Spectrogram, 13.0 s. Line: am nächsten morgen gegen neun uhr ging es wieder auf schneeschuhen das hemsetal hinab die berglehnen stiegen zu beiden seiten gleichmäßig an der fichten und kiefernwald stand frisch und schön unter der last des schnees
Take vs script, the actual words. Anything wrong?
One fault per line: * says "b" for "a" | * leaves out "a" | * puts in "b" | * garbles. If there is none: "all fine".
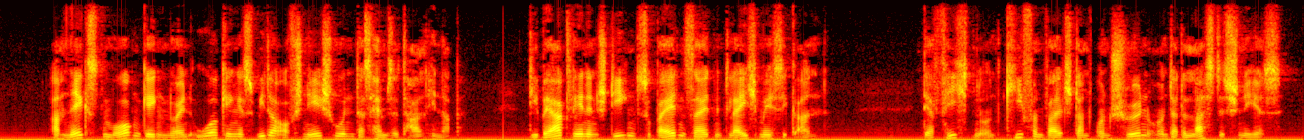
* leaves out "frisch"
